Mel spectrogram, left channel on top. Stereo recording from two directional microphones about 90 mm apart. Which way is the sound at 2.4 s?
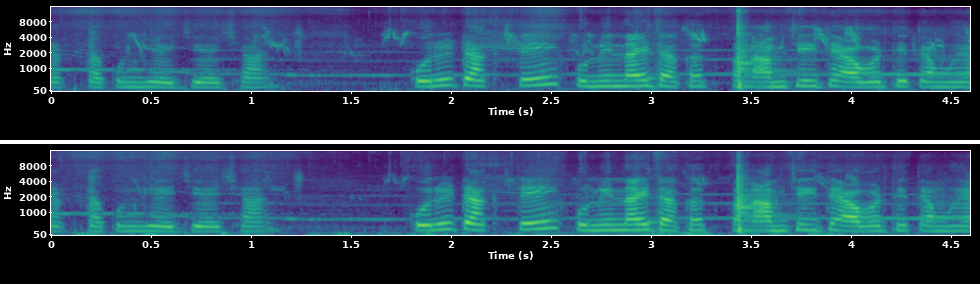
5° right (ahead or behind).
